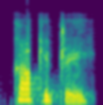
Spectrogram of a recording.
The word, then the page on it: coquetry: Indian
